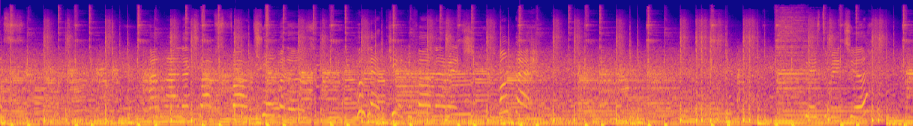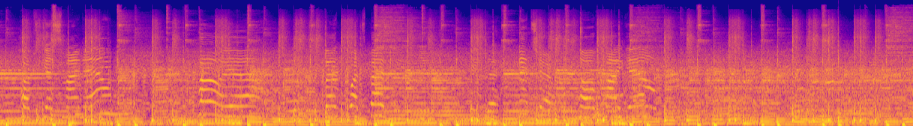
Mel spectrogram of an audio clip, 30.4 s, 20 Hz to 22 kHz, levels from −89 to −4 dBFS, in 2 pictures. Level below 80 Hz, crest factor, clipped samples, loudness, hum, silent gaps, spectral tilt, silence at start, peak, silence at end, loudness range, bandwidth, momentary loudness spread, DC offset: -24 dBFS; 16 dB; under 0.1%; -15 LUFS; none; none; -5 dB/octave; 0 s; 0 dBFS; 0 s; 2 LU; 19 kHz; 3 LU; under 0.1%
